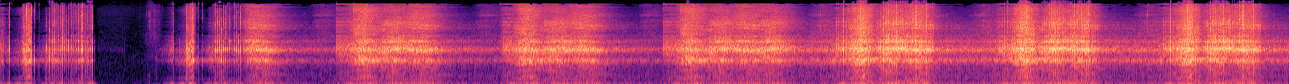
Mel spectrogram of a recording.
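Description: Experimental noise track: swells of noise repeat about every two seconds and grow louder toward the end, after a short cut to silence about a second in.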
